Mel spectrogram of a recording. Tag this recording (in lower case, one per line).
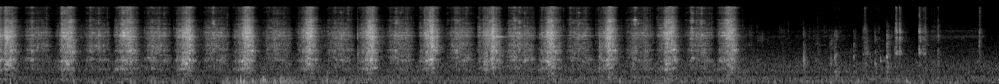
sawing
wood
